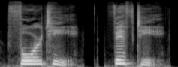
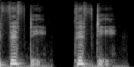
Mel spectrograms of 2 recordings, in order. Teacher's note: For 10 numbers like 40, 50, 60, the stress is at the beginning.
